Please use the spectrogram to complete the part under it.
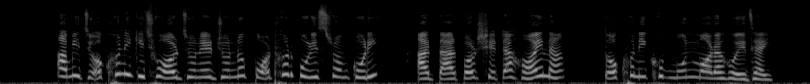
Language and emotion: Bengali, sad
